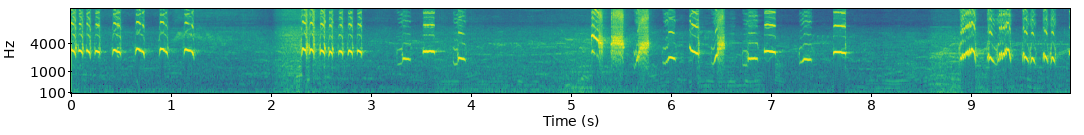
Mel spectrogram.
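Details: Greater green leafbird singing lively with a prized kingfisher (tengkek udang) imitation, used to lure and train other leafbirds; sharp high chirps, fast chattering bursts and short falling whistled notes, scattered irregularly with brief pauses.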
